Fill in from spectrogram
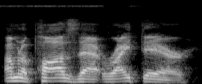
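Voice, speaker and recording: A man's voice: mid-range voice, a little slow, bright, forceful tone, faint music behind. A man with an American accent chatting casually as host of a livestream about fishing.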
